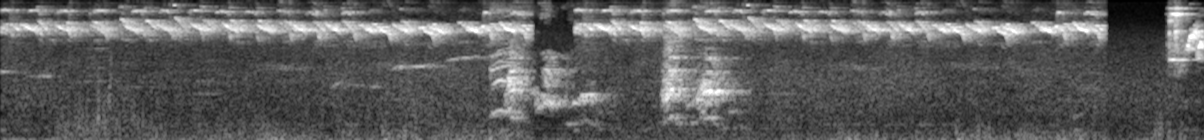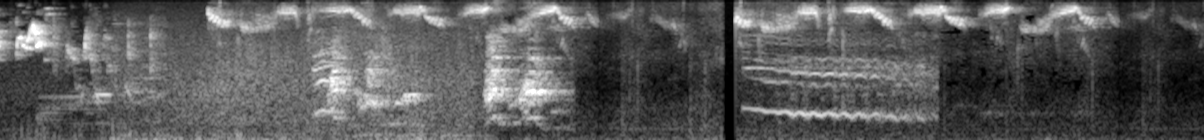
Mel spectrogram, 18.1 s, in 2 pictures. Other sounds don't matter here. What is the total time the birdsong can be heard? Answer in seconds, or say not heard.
18 s.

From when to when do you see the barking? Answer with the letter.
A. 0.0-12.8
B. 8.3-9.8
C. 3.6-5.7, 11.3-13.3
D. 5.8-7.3
C.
